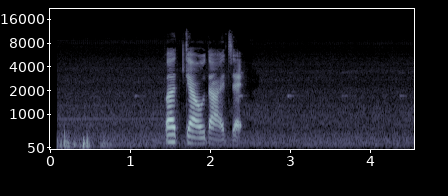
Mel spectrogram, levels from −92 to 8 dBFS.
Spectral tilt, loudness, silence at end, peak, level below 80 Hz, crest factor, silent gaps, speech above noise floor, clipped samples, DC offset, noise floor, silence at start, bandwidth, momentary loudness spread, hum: -3 dB/octave; -25 LUFS; 2.15 s; -6 dBFS; -64 dBFS; 26 dB; none; 31 dB; under 0.1%; under 0.1%; -56 dBFS; 0.1 s; 12 kHz; 19 LU; none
